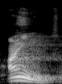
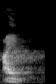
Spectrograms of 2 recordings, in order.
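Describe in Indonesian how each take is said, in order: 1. Diucapkan dengan nada sengau. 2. Diucapkan tanpa udara keluar lewat hidung. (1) "sengong, sedikit disengong kan gitu" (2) "Kalau yang ahli tajwid asli disuruh tutup hidungnya, ain gitu ya"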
